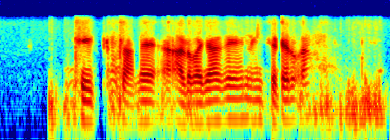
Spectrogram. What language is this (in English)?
Santali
